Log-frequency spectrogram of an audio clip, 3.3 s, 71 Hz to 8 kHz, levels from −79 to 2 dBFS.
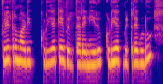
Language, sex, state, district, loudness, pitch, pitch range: Kannada, female, Karnataka, Bellary, -18 LUFS, 250 Hz, 240-265 Hz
